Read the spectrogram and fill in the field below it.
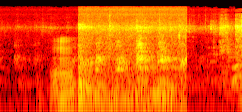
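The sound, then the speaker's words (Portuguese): A police sniffer dog of the Police of the Republic of Mozambique pants rapidly and heavily while searching a yard in Maputo for buried drugs, a steady burst of quick breathy huffs lasting about a second, with faint indistinct voices in the background. “O cão farejador percorre o quintal e em seguida descobre a droga que tinha sido enterrada.”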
